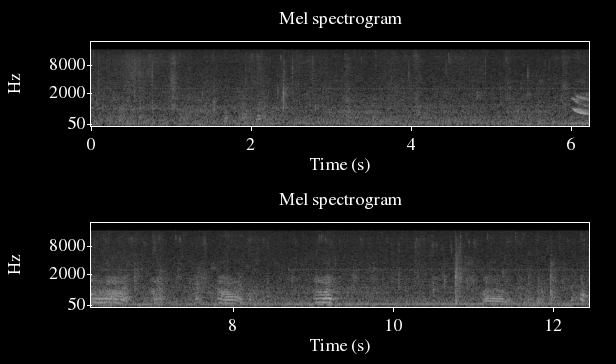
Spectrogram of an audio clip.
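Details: Labrador Retriever puppies at three weeks old, after a quiet start, let out a run of short descending whines and squeaks in the second half, over a constant low hum.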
